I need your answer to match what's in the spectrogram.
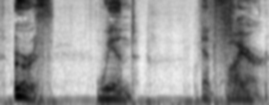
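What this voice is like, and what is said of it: Dramatic announcer voice. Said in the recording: “Got to go back into the announcer voice.”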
